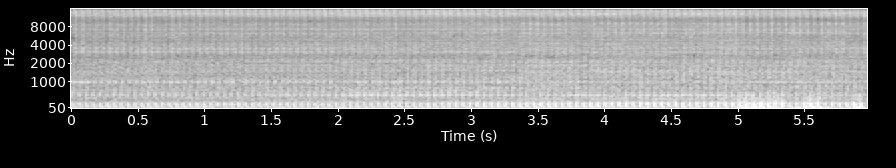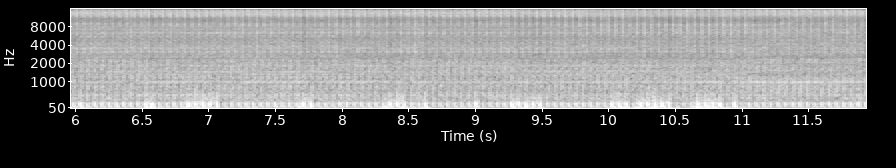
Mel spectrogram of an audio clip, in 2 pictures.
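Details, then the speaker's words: Old Craftsman riding mower, unknown history, after backing out carburetor idle screw: engine still racing at high idle with a light, regular top-end tapping over the exhaust; owner plans to check valve clearances, carburetor and governor; cause unconfirmed. "So, still running pretty high. Sounds like there's some tapping or something in there."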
